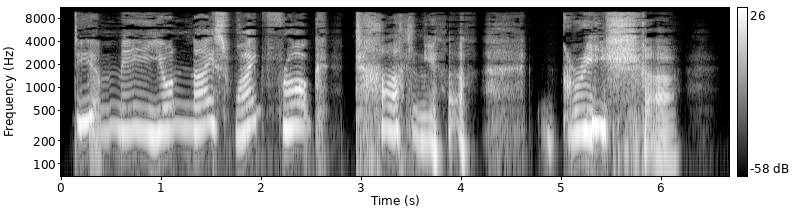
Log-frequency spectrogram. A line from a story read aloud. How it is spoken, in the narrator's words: cried their mother, smiling a blissful, rapturous smile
